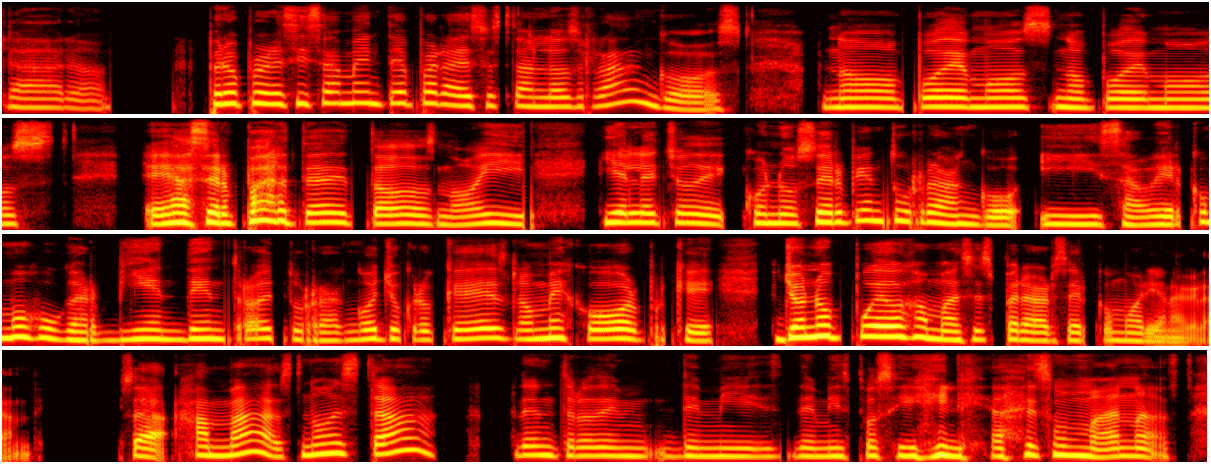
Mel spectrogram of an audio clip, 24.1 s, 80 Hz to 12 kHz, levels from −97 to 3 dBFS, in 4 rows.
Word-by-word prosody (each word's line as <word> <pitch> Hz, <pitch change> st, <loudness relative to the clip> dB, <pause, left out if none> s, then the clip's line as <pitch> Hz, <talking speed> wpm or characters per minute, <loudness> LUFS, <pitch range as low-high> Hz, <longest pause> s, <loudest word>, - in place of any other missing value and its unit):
Claro, 220 Hz, -5 st, -10 dB, 0.5 s
pero, 310 Hz, +1 st, +1 dB
precisamente, 325 Hz, +1 st, -2 dB
para 295 Hz, -3 st, -2 dB
eso 260 Hz, +1 st, -4 dB
están 250 Hz, -2 st, -5 dB
los 240 Hz, +1 st, -4 dB
rangos. 250 Hz, -, -6 dB, 0.4 s
No 230 Hz, 0 st, -2 dB
podemos 235 Hz, -1 st, 0 dB
no 225 Hz, -2 st, -2 dB
podemos, 215 Hz, 0 st, -2 dB, 0.4 s
eh, 210 Hz, +3 st, +3 dB
hacer 245 Hz, -1 st, +6 dB
parte 280 Hz, -2 st, +4 dB
de 250 Hz, -1 st, +3 dB
todos, 215 Hz, 0 st, +1 dB
¿no? 195 Hz, 0 st, -4 dB
Y 225 Hz, -2 st, 0 dB, 0.4 s
y 255 Hz, -1 st, +4 dB
el 250 Hz, 0 st, +4 dB
hecho 240 Hz, 0 st, 0 dB
de 220 Hz, -4 st, 0 dB
conocer 235 Hz, +2 st, +1 dB
bien 290 Hz, +2 st, -1 dB
tu 285 Hz, 0 st, 0 dB
rango 215 Hz, -8 st, 0 dB
y 205 Hz, -1 st, -2 dB
saber 195 Hz, 0 st, -1 dB
cómo 270 Hz, +2 st, +3 dB
jugar 220 Hz, -6 st, -1 dB
bien 220 Hz, +2 st, -1 dB
dentro 240 Hz, 0 st, 0 dB
de 250 Hz, -, 0 dB
tu 225 Hz, -, -5 dB
rango, 205 Hz, +2 st, -3 dB
yo 240 Hz, 0 st, -1 dB
creo 215 Hz, -2 st, -5 dB
que 240 Hz, +2 st, +2 dB
es 255 Hz, -2 st, -1 dB
lo 230 Hz, -, -1 dB
mejor, 240 Hz, -2 st, +3 dB
porque 195 Hz, -3 st, -4 dB, 0.3 s
yo 270 Hz, +5 st, +7 dB
no 300 Hz, +1 st, +7 dB
puedo 290 Hz, +2 st, +7 dB
jamás 230 Hz, -6 st, +1 dB
esperar 215 Hz, -3 st, -1 dB
ser 200 Hz, 0 st, -3 dB
como 200 Hz, -1 st, -5 dB
Ariana 190 Hz, -, -4 dB
Grande. -, -, -11 dB, 0.4 s
O -, -, -16 dB
sea, -, -, +1 dB
jamás, 230 Hz, 0 st, +1 dB
no 255 Hz, +4 st, +2 dB
está 275 Hz, +4 st, 0 dB, 0.4 s
dentro 225 Hz, -2 st, -2 dB
de 210 Hz, -1 st, -3 dB
de 205 Hz, +1 st, -5 dB
mis 200 Hz, -1 st, -4 dB
de 205 Hz, -1 st, -5 dB
mis 200 Hz, +1 st, -3 dB
posibilidades 210 Hz, +2 st, -1 dB
humanas. 205 Hz, -3 st, 0 dB
230 Hz, 160 wpm, -24 LUFS, 210-255 Hz, 0.5 s, yo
